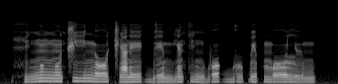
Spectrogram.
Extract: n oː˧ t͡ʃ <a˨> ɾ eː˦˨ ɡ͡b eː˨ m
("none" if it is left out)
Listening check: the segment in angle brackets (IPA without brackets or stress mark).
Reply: ã˨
